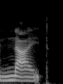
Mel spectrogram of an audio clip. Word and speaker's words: night: Clava de pronunciación, que pronunciemos la T final, night, night. Algo muy curioso sobre la terminación GHT es que hay muchas palabras en inglés que terminan con GHT, pero resulta que tanto la G como la H son meramente decorativas, ¿ok? Y lo que de verdad se pronuncia es la T, pero eso sí, tiene que ser fuerte.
